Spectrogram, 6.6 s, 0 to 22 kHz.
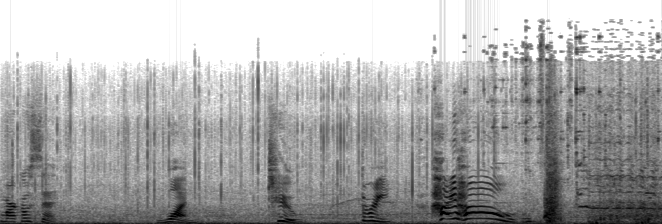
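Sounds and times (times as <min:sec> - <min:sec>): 
speech: 0:00.0 - 0:00.7, 0:01.6 - 0:02.1, 0:02.7 - 0:06.6
faint rhythmic hoofbeats of a galloping horse: 0:05.4 - 0:06.6
horse neighing: 0:05.7 - 0:06.6.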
